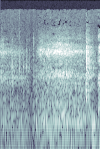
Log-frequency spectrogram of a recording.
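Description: Near silence: faint room tone, with a soft hiss for about a second in the middle.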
